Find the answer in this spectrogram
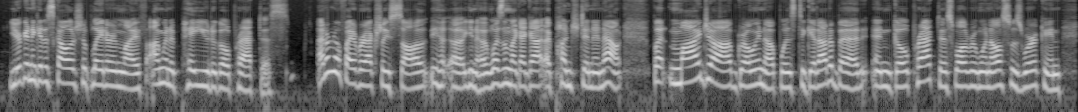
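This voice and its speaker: A woman with a normal speaking voice in an American accent, medium pitch and fairly quick pace, with fairly even intonation, very even loudness, and a very clean recording against a silent background. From US Midwest (Iowa). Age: 50s. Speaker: golf professional. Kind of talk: interview. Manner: casual, with many fillers.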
